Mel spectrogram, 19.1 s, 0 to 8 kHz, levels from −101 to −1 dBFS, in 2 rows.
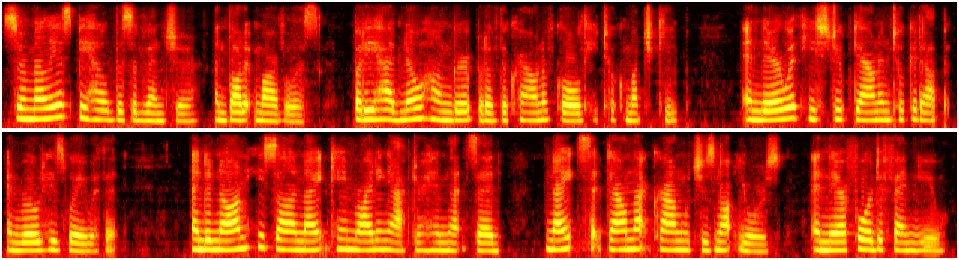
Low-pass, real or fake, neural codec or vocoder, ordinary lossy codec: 7.2 kHz; real; none; Opus, 32 kbps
